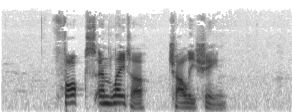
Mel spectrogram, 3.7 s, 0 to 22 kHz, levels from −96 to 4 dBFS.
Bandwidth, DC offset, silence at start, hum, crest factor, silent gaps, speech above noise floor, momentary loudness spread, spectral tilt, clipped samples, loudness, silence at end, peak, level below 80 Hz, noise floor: 15.5 kHz; under 0.1%; 0.7 s; none; 18 dB; none; 42 dB; 10 LU; -3 dB/octave; under 0.1%; -16 LUFS; 0.85 s; -2 dBFS; -64 dBFS; -58 dBFS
